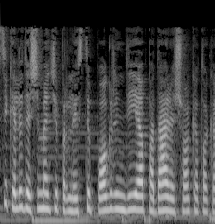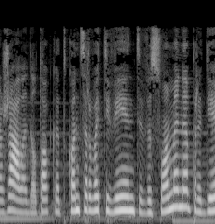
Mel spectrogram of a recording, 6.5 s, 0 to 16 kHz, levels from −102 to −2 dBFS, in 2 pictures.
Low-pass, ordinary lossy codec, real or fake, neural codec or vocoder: 9.9 kHz; MP3, 48 kbps; real; none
